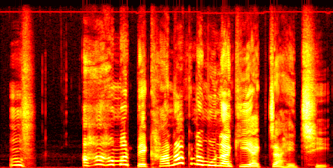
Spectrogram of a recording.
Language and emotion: Maithili, disgusted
